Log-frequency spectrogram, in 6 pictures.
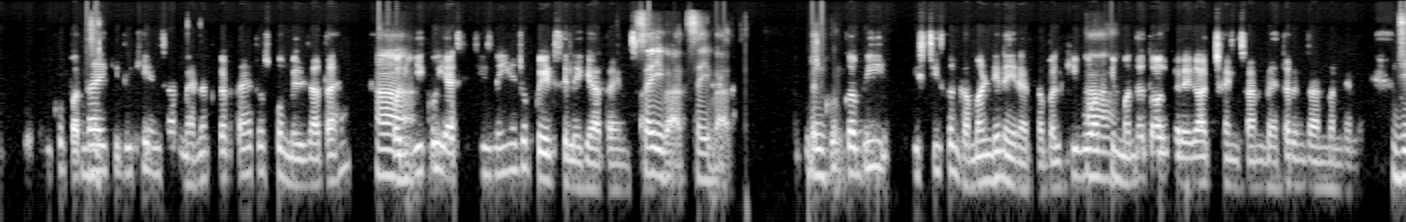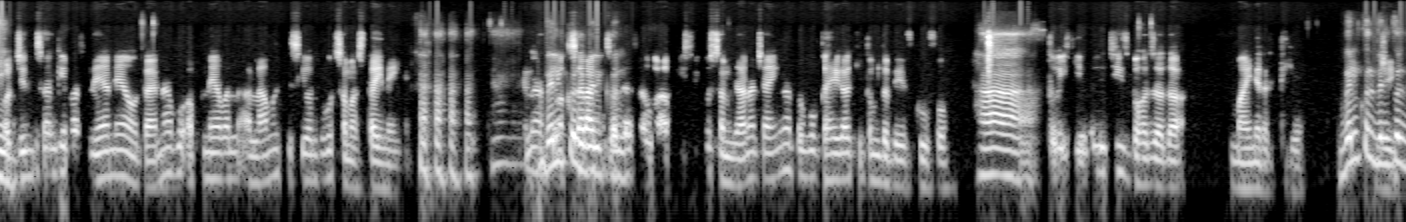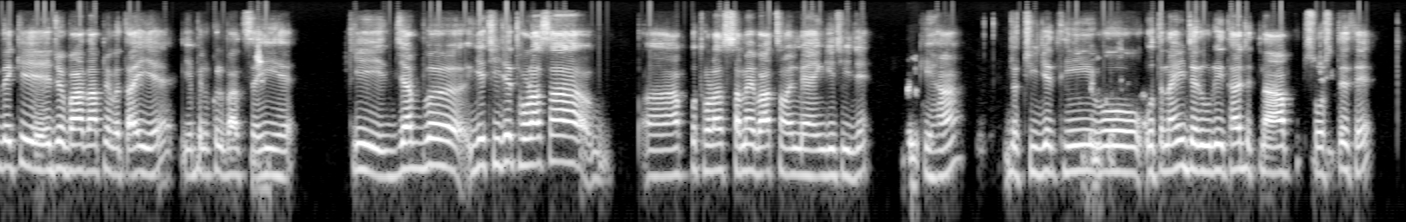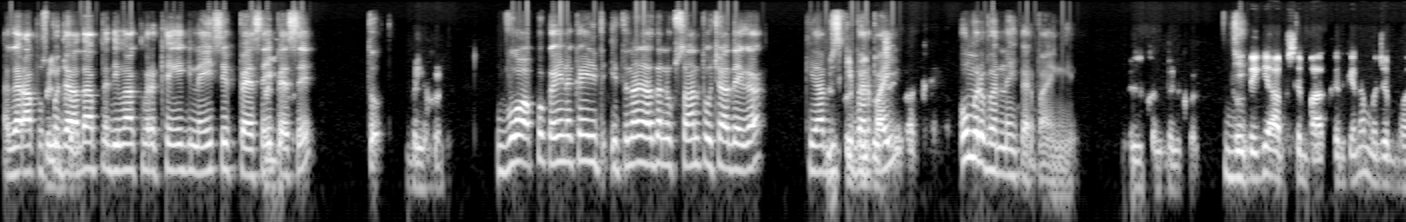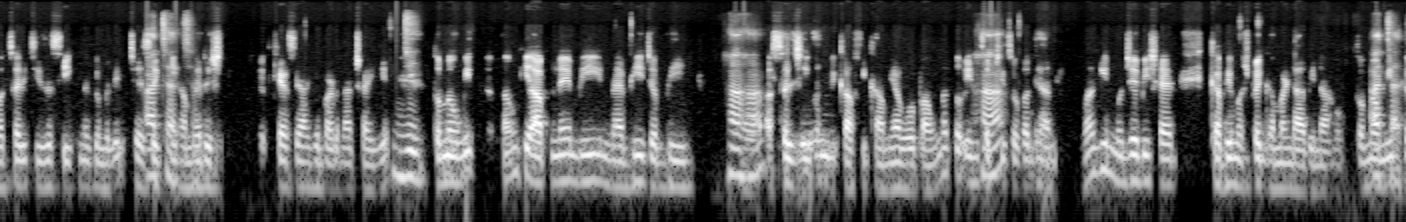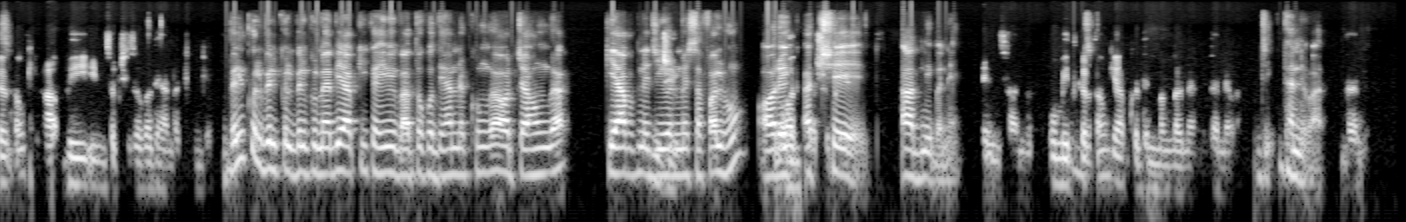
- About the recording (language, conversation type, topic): Hindi, unstructured, पैसे के लिए आप कितना समझौता कर सकते हैं?
- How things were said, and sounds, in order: mechanical hum; distorted speech; other background noise; chuckle; static; tapping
